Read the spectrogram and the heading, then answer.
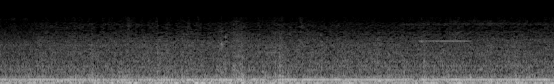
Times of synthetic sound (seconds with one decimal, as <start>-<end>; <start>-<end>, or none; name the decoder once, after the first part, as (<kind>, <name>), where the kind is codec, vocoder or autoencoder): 0.6-2.6 (vocoder, Vocos); 3.8-4.4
